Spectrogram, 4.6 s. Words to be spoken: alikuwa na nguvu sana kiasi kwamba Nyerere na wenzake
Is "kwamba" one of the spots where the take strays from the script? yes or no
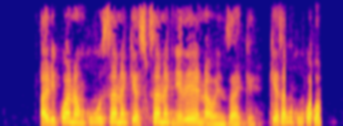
yes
